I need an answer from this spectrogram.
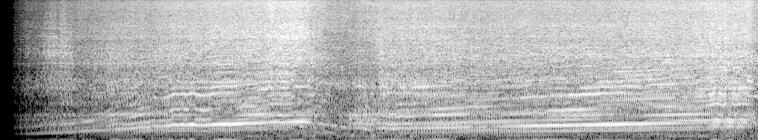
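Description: Car engine accelerating hard: its pitch climbs steadily, drops sharply about three seconds in as it shifts up a gear, then climbs again.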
